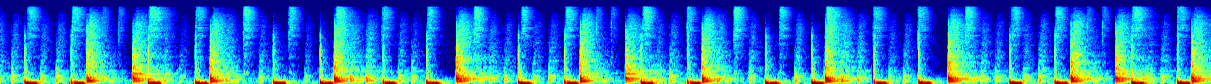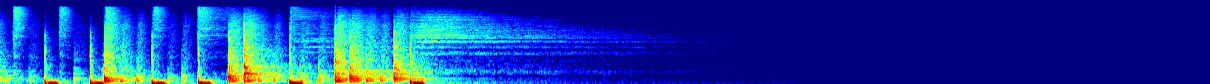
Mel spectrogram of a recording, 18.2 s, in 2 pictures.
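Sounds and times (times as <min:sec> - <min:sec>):
drums playing a rhythm: 0:00.0 - 0:13.8.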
